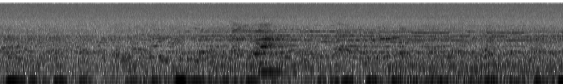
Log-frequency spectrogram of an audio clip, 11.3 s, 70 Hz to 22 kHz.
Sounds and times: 0.0s Crowd young people through window 11.2s

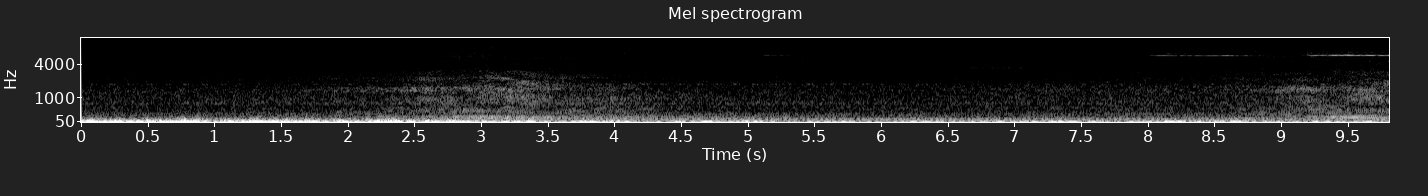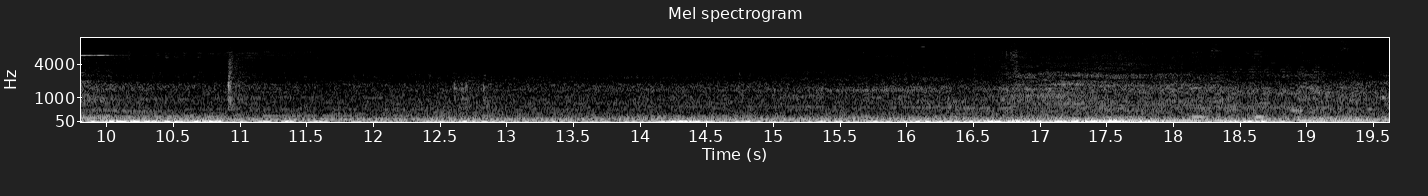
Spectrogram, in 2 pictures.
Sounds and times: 13.0s motoconchos 19.6s

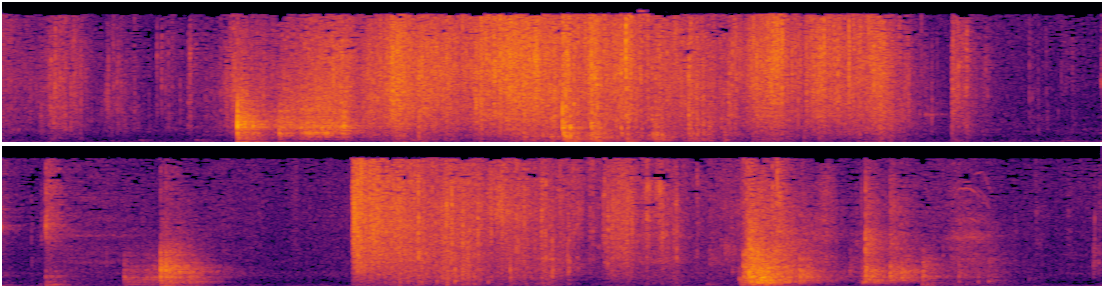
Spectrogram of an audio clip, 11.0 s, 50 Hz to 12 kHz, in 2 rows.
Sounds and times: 0.0s dumping them into a garbage bag 4.9s
1.1s Collecting items off of a table 3.9s
7.2s dumping them into a garbage bag 10.1s
7.3s Collecting items off of a table 10.3s

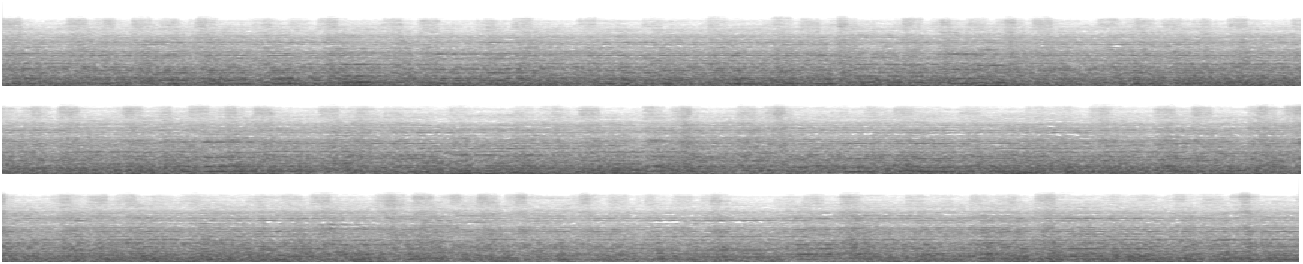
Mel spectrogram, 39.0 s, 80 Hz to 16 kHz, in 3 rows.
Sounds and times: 0.0s music 38.9s

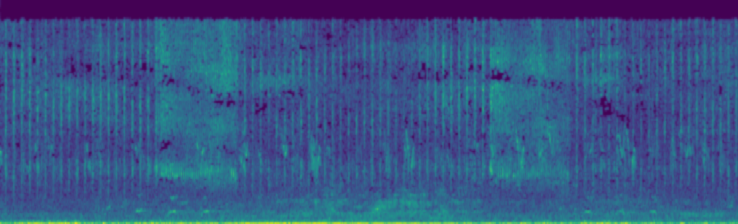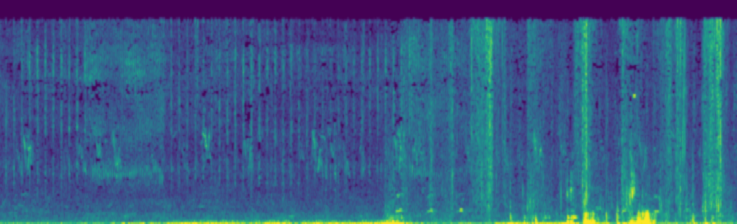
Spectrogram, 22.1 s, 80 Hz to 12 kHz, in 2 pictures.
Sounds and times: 0.0s birds 22.1s
0.0s sprinkler 22.1s
16.9s footsteps 22.1s

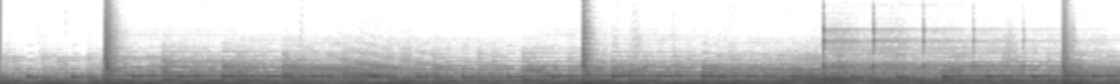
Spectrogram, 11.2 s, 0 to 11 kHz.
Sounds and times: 0.0s Piano 11.2s
0.0s Synths 11.2s

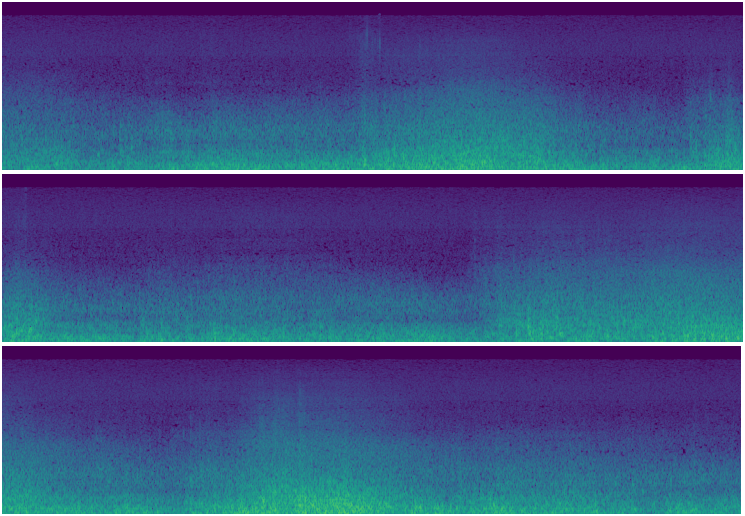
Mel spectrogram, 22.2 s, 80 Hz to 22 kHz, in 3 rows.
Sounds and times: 0.0s Waves breaking on a sandy beach 22.2s

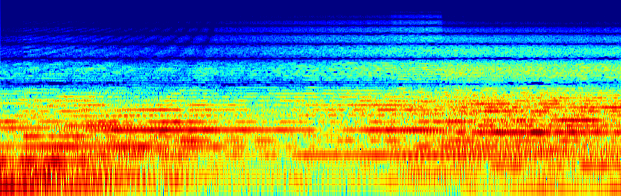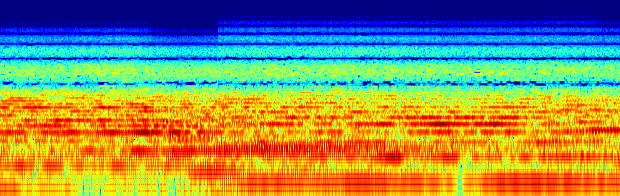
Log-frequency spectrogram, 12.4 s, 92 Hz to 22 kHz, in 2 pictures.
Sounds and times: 0.0s synthesizer 12.4s

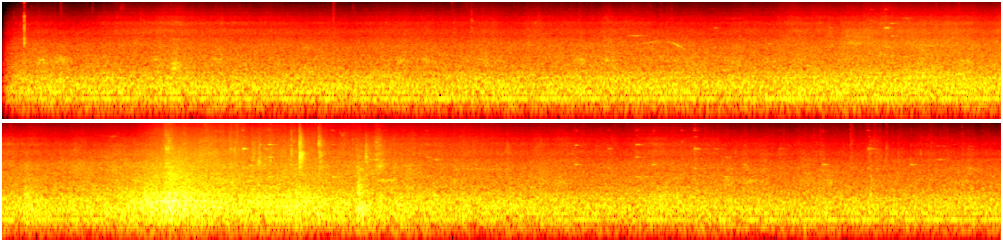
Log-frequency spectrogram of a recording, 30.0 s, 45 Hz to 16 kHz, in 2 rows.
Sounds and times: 0.0s Moderate wind with strong gusts 29.9s
15.4s creaking branches 25.8s

